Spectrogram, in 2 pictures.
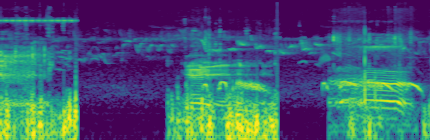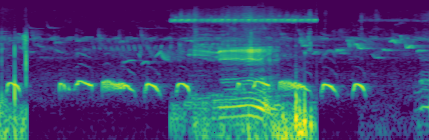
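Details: Cows on village streets during morning herding give loud, deep moos in bursts, with small birds chirping between them.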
